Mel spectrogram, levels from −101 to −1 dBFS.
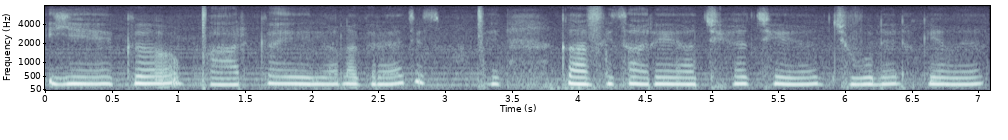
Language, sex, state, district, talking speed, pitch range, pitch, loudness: Hindi, female, Bihar, Madhepura, 135 wpm, 225-240 Hz, 230 Hz, -15 LUFS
